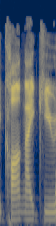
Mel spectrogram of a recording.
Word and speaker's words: Kong IQ: Am I saying that correctly? Kong IQ, yeah. That sports performance and wellness platform? – Yeah, I mean, you're correct on pronunciation, but it's kind of like, it is a NIL deal technically, but it's more like a program deal.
